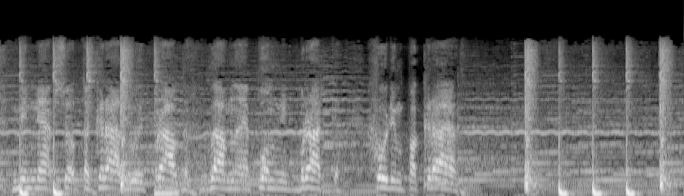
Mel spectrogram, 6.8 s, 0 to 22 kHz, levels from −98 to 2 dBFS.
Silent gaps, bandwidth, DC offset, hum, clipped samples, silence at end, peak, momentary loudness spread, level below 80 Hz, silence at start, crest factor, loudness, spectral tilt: none; 10 kHz; 0.2%; none; under 0.1%; 0 s; 0 dBFS; 8 LU; -22 dBFS; 0 s; 16 dB; -17 LUFS; -5.5 dB/octave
